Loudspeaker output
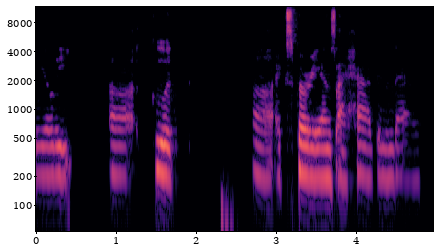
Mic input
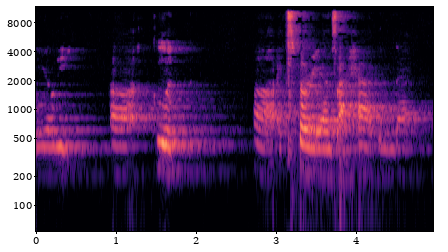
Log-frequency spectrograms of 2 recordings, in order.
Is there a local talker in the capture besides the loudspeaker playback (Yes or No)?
No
